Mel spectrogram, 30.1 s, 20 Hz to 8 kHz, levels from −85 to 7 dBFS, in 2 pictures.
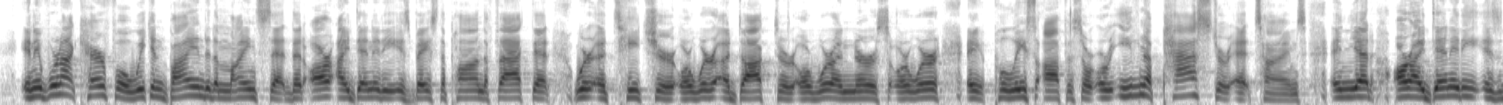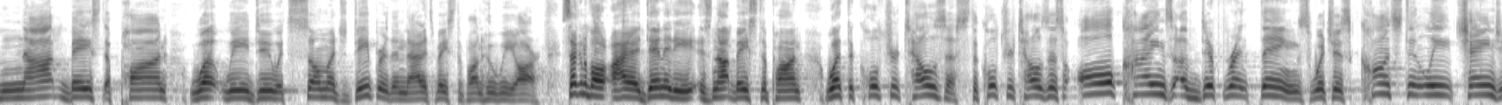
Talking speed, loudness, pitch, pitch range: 185 wpm, -21 LUFS, 175 Hz, 160-200 Hz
